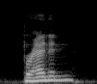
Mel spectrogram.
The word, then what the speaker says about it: Branan: Brannan Walker.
